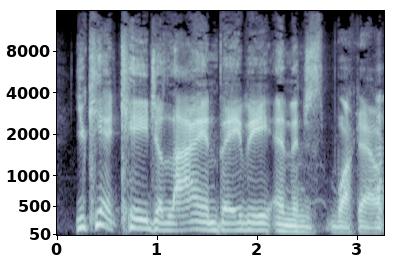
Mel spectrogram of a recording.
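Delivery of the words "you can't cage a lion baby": slow, obnoxious macho swagger. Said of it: "say something really obnoxious like".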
